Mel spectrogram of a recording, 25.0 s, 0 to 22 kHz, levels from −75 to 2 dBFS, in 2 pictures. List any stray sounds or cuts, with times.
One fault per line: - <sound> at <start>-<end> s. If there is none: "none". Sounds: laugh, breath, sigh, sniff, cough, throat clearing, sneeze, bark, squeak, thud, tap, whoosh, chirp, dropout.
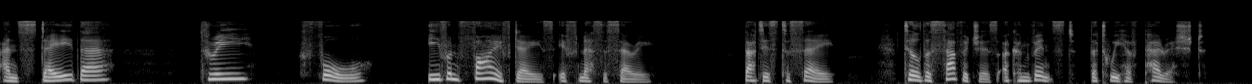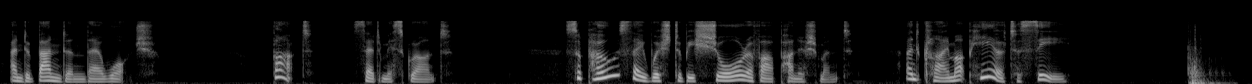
- thud at 24.4-24.9 s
